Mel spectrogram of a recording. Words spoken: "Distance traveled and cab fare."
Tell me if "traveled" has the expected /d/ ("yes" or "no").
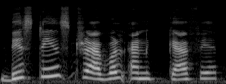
no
